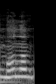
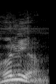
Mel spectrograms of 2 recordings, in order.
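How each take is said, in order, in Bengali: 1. শব্দটি 'iu' ছাড়া 'volam' হিসেবে উচ্চারিত হয়। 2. শব্দটি 'iu' সহ 'volume' হিসেবে উচ্চারিত হয়। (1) "ওর ভলাম ভলাম করতেছো কেন?" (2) "আরে ওটারে কয় ভলিউম।"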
